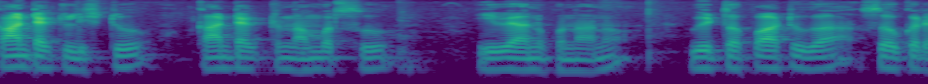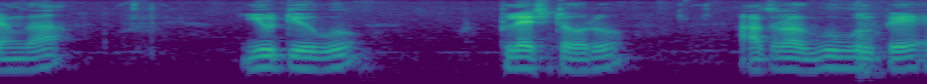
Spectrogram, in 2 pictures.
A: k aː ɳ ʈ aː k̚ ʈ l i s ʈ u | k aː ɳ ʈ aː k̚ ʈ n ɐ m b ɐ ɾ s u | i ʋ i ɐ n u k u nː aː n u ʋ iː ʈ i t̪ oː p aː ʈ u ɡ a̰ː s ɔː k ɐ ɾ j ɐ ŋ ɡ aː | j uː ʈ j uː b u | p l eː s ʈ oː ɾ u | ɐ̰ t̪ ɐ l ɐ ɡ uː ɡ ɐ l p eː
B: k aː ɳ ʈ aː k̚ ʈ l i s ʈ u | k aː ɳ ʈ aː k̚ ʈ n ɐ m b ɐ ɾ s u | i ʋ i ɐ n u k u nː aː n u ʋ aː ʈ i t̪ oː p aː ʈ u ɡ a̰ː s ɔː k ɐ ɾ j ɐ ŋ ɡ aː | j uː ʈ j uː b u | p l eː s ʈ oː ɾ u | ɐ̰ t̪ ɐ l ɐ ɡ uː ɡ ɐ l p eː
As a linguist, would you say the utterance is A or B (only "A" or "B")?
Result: A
